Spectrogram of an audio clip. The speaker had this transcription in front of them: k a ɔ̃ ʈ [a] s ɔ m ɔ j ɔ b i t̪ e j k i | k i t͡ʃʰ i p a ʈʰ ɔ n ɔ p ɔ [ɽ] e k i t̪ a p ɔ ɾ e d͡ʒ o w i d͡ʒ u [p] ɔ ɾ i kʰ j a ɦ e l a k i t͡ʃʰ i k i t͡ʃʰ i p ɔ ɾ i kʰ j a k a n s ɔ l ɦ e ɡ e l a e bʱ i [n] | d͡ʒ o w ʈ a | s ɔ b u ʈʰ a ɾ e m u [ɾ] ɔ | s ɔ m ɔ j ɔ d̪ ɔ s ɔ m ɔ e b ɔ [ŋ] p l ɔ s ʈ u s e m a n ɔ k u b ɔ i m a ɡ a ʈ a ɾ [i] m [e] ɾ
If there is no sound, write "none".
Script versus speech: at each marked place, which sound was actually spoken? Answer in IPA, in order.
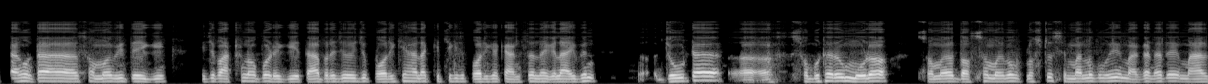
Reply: a, ɽ, p, n, ɭ, ŋ, e, a

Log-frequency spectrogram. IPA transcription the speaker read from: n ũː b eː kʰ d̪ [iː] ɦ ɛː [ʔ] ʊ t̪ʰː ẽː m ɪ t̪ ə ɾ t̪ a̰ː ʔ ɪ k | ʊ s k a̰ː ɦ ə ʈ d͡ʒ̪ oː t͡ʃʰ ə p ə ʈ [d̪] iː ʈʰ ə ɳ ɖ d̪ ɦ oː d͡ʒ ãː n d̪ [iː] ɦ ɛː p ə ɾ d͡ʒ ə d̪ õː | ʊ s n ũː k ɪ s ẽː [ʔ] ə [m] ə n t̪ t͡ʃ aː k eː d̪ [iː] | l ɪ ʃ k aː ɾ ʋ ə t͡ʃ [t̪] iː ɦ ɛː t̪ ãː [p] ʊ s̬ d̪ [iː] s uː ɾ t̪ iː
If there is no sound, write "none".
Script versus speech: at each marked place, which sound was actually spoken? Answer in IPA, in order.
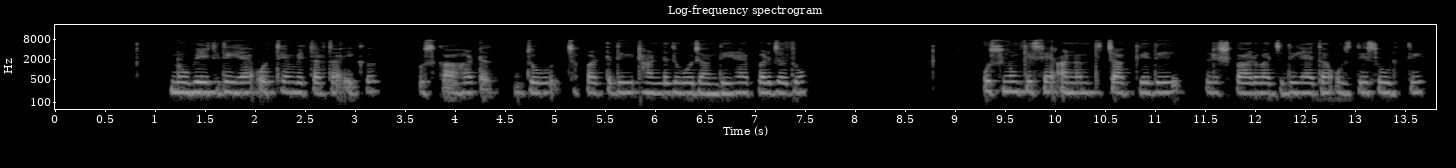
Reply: iː, ʔ, d̪, iː, ʔ, n, iː, d̪, ʔ, iː

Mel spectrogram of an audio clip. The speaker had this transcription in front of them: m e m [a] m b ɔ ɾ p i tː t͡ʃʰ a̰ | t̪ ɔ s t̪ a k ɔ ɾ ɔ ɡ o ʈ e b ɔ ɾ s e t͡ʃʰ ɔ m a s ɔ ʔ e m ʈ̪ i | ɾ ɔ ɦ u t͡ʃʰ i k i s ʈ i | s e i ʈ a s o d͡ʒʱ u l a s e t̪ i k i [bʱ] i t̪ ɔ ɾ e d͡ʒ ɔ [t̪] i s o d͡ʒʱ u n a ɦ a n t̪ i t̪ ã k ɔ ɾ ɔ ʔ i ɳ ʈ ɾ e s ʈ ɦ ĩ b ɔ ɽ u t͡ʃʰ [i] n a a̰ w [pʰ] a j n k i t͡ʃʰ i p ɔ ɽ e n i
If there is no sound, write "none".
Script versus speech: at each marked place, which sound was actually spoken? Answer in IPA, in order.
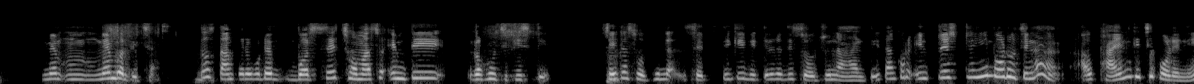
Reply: e, bʱ, d̪, i, pʰ

